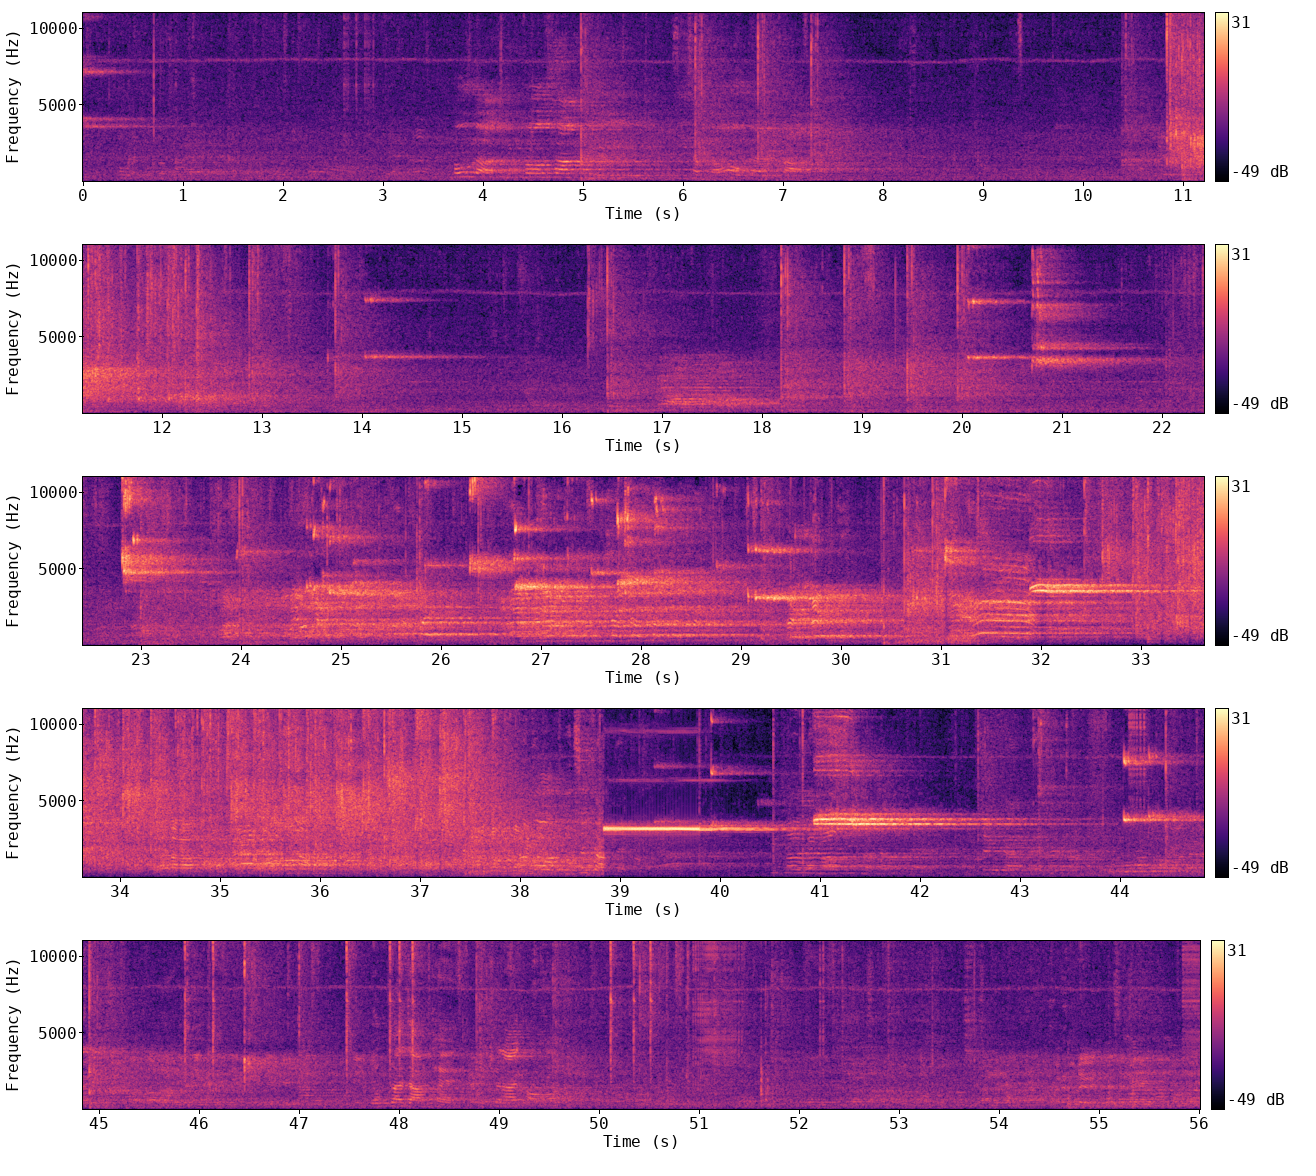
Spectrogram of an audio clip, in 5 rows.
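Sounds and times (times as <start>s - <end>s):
basketball bouncing on court: 16.4s - 16.7s, 18.2s - 20.4s, 30.4s - 31.1s
players talking and calling out: 22.6s - 33.1s, 37.4s - 56.0s
shrill whistle blast: 31.8s - 33.1s, 38.8s - 42.7s.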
